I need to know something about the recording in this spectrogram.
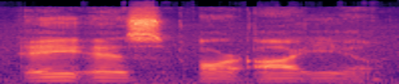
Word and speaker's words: Asriel: It is spelled A-S-R-I-E-L, Asriel.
